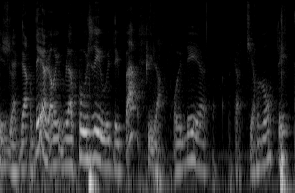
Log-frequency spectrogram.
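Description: Background noise is noticeable throughout. The words come out very slowly. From northern France. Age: 80s+. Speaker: great-grandmother. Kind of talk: life story interview.

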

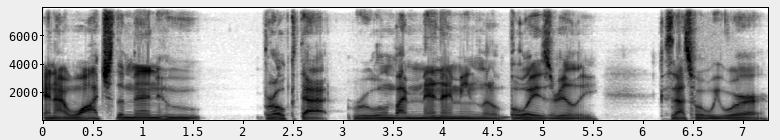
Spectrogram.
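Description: A man speaks very deep and low with a dark, mellow tone, fairly slowly, with fairly even intonation and very even loudness. The sound is dry and close with no echo, in a very clean recording with a silent background. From Toronto, Canada. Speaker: podcast host. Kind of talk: personal storytelling monologue.

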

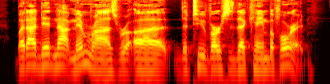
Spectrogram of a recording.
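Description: Over a silent background in a very clean recording, a man speaks with a plain, everyday voice. His pitch is medium and his pace fairly quick. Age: 40s. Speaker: pastor. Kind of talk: bible teaching.

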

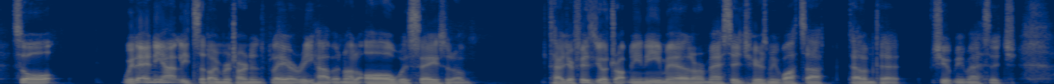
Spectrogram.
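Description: In an Irish Midlands accent, a man talks at a fairly quick pace and medium pitch with monotone, flat intonation. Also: very clean recording, silent background. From Ireland, Tipperary. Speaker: podcast host, strength and conditioning coach. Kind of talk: casual chat.

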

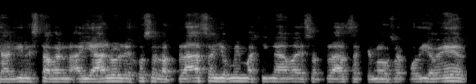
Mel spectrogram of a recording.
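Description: A man's fairly high voice at a moderate pace, an ordinary speaking voice. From Monterrey, Nuevo León, Mexico. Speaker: theatre director. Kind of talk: interview.

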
